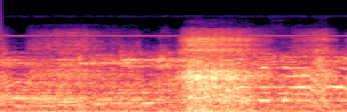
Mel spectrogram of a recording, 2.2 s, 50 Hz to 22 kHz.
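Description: Wind buffeting the microphone with a steady low rumble as a Kingsong 18XL electric unicycle rolls over tarmac, with a short breathy rush of noise a little past a second in.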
